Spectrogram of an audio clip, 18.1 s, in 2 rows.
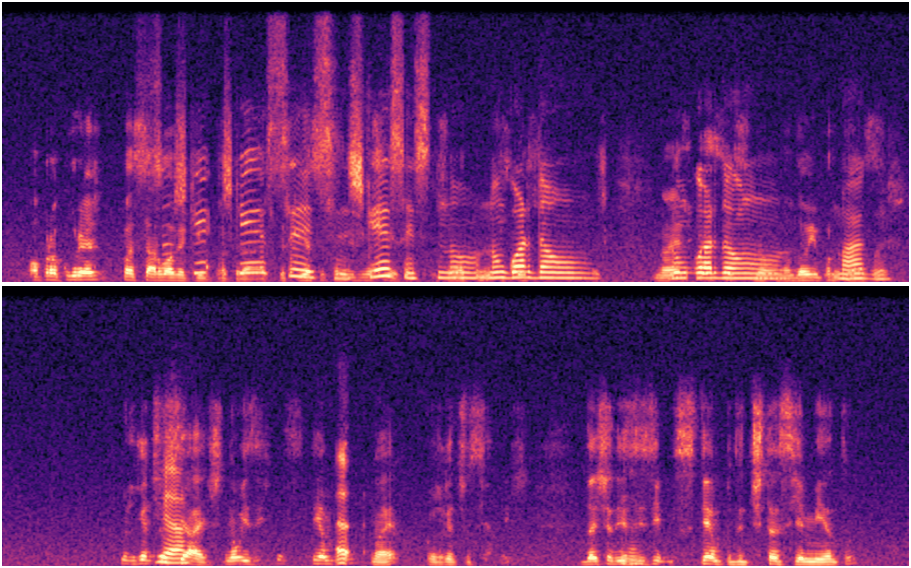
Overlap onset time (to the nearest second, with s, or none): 1 s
